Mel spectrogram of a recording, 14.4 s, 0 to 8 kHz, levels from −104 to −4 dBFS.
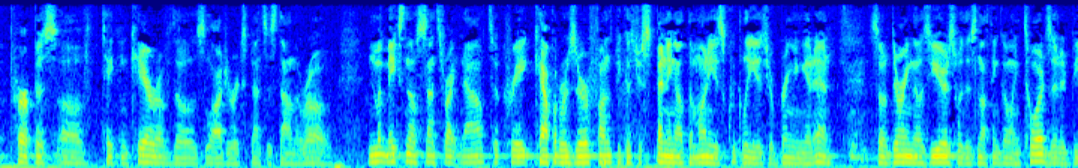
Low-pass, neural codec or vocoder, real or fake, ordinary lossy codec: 7.2 kHz; none; real; MP3, 32 kbps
